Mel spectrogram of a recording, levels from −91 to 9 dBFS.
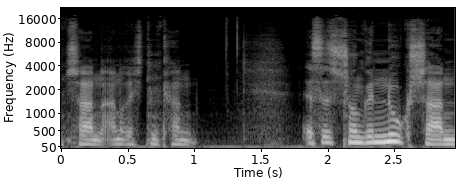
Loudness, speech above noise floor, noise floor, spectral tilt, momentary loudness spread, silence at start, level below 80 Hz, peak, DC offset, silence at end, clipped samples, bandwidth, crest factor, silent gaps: -18 LUFS; 27 dB; -43 dBFS; -6 dB/octave; 16 LU; 0.05 s; -46 dBFS; -2 dBFS; under 0.1%; 0 s; under 0.1%; 15 kHz; 16 dB; none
